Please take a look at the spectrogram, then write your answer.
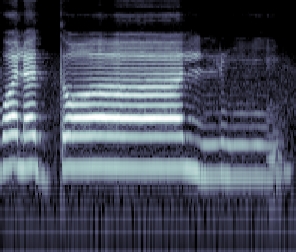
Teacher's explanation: Stretch the alif for 6 counts madde lazim.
